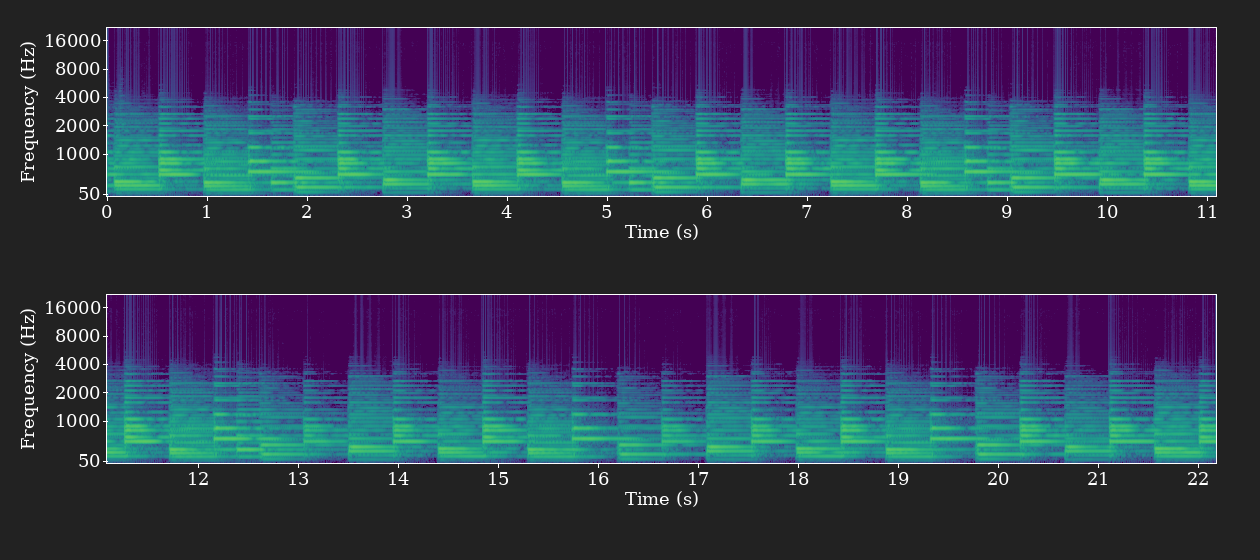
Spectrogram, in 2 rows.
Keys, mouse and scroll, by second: 1.5-3.0 right drag, 1.9 s, 5.4-6.8 right drag, 5.7 s, 7.7 middle click, 10.6 alt+a, 14.9 Escape, 22.1 click.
